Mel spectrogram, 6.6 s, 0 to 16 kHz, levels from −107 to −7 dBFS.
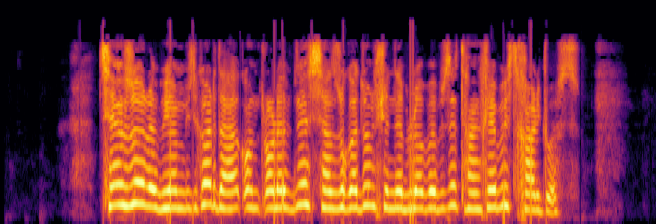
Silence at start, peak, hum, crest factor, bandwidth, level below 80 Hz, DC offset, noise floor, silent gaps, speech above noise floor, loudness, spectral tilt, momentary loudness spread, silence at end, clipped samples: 1 s; 0 dBFS; none; 14 dB; 8.8 kHz; -52 dBFS; under 0.1%; -74 dBFS; none; 62 dB; -12 LUFS; -2.5 dB/octave; 8 LU; 0.8 s; under 0.1%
